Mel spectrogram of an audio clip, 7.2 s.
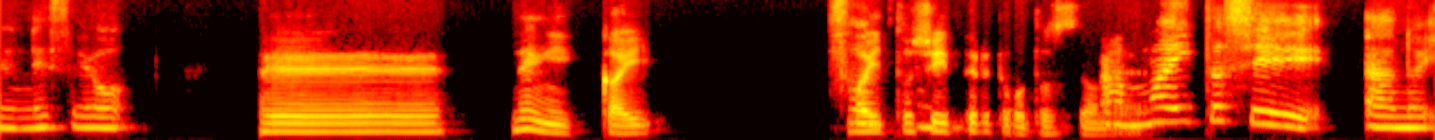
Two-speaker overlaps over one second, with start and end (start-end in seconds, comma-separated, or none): none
